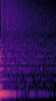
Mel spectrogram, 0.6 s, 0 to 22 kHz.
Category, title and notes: Music > Solo percussion
Snare Processed - Oneshot 188 - 14 by 6.5 inch Brass Ludwig
acoustic, beat, brass, crack, drum, drumkit, drums, flam, fx, hit, hits, kit, ludwig, oneshot, perc, percussion, processed, realdrum, realdrums, reverb, rim, rimshot, rimshots, roll, sfx, snare, snaredrum, snareroll, snares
